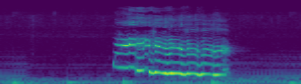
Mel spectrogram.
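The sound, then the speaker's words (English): A voice imitates a horse with a single high, wavering, dolphin-like squeal lasting under a second, loud over soft, steady low thumps in the background. “That was the horse agreeing in a very dolphin-like sound, apparently.”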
